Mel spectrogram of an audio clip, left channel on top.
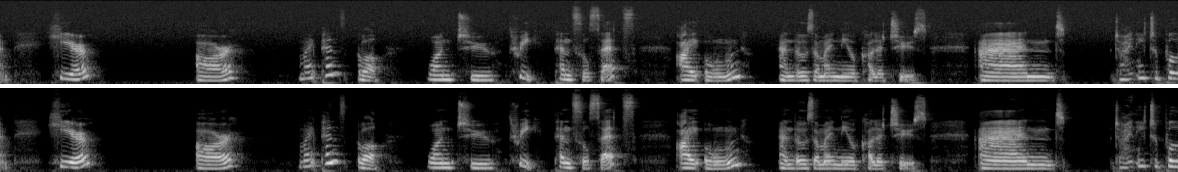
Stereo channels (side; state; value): left; noise; hiss, 22 dB below the sound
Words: Here are my pens, well, 1, 2, 3 pencil sets I own, and those are my Neocolor 2s. And do I need to pull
